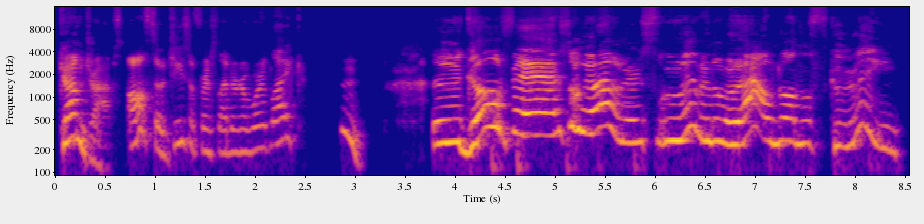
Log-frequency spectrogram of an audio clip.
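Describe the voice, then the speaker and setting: Teaching letters on a playful children's show, a woman sings and giggles her way through story time with theatrical flair. She speaks slowly in a high, animated, slightly bright voice.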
